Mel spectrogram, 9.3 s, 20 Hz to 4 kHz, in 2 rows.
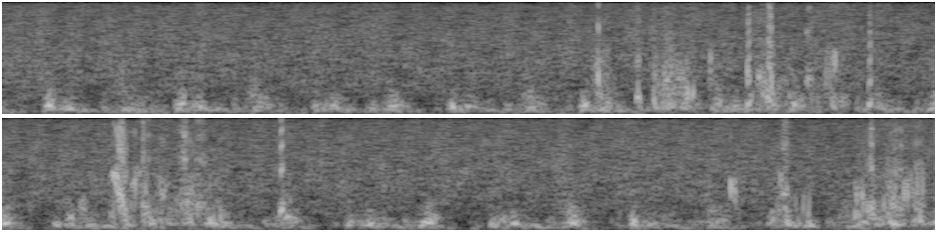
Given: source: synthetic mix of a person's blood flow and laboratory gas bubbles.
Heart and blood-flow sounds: Doppler ultrasound of blood flow; precordium
2.91-3.10 s: bubbles
3.15-3.58 s: bubbles
3.69-3.93 s: bubbles
4.01-4.25 s: bubbles
4.29-4.38 s: bubbles
4.92-4.98 s: bubbles
5.04-5.11 s: bubbles
5.19-5.82 s: bubbles
6.01-6.11 s: bubbles
8.27-8.37 s: bubbles
8.52-8.75 s: bubbles
8.85-9.30 s: bubbles
From the record:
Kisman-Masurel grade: 332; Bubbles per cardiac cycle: rolling drumbeat, 9 or more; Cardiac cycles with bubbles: 50 to 99%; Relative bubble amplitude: moderate (0.250 to 0.450); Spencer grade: 3 (all of the cardiac periods contain showers or single bubble signals, but not dominating or overriding the cardiac motion signals); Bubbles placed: anywhere in the cardiac cycle

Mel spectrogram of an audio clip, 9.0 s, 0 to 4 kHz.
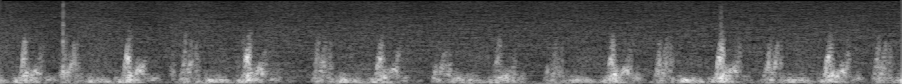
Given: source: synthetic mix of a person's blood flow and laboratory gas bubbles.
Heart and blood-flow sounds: Doppler ultrasound of blood flow; precordium
0.58-0.85 s: bubbles
From the record:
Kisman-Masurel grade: 111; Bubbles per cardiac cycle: 1 to 2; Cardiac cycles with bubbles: 1 to 10%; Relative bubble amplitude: barely perceptible (0.100 to 0.250); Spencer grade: 1 (occasional bubble signal discernible with the cardiac motion signal, with majority of cardiac periods free of bubbles); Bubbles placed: only in the low amplitude regions of the cardiac cycle

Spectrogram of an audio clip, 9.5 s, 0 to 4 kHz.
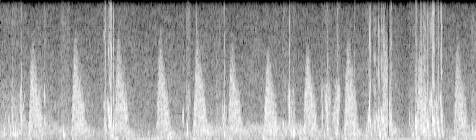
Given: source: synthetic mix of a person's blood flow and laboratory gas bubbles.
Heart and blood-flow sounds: Doppler ultrasound of blood flow; subclavian vein
0.03-0.52 s: bubbles
0.85-0.93 s: bubbles
1.20-1.39 s: bubbles
2.05-2.52 s: bubbles
3.63-3.80 s: bubbles
3.88-3.96 s: bubbles
4.35-4.54 s: bubbles
5.28-5.34 s: bubbles
5.43-5.55 s: bubbles
5.63-5.92 s: bubbles
6.39-6.80 s: bubbles
7.05-7.09 s: bubbles
7.29-7.87 s: bubbles
8.16-8.90 s: bubbles
9.41-9.53 s: bubbles
From the record:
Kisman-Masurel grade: 243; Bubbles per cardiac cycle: several, 3 to 8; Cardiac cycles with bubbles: 100%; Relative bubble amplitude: loud (0.450 to 0.775); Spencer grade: 3 (all of the cardiac periods contain showers or single bubble signals, but not dominating or overriding the cardiac motion signals); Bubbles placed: anywhere in the cardiac cycle

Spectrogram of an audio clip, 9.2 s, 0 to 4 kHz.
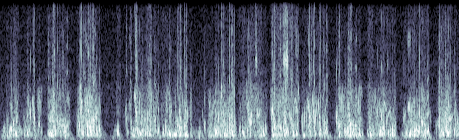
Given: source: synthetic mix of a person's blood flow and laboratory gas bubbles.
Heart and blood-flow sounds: Doppler ultrasound of blood flow; precordium
0.11-0.42 s: bubbles
0.45-0.86 s: bubbles
0.95-1.44 s: bubbles
1.52-2.04 s: bubbles
2.32-2.44 s: bubbles
2.49-3.88 s: bubbles
4.04-5.36 s: bubbles
5.39-6.58 s: bubbles
6.69-7.30 s: bubbles
7.33-7.95 s: bubbles
8.02-8.64 s: bubbles
8.69-9.19 s: bubbles
From the record:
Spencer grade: 4 (maximum detectable bubble signal sounding continuously throughout systole and diastole of every cardiac period, and overriding the amplitude of the normal cardiac signals); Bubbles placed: anywhere in the cardiac cycle

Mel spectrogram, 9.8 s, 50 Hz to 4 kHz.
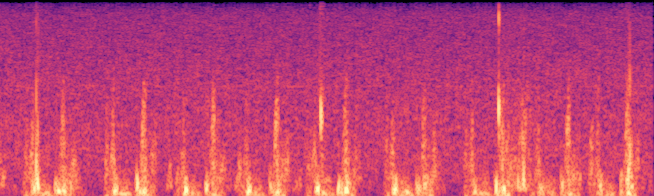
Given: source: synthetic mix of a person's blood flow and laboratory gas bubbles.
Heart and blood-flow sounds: Doppler ultrasound of blood flow; precordium
0.00-0.03 s: bubbles
0.55-0.64 s: bubbles
4.81-4.91 s: bubbles
7.48-8.01 s: bubbles
9.41-9.54 s: bubbles
From the record:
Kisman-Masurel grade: 123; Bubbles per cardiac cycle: 1 to 2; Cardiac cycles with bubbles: 10 to 50%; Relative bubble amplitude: loud (0.450 to 0.775); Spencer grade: 2 (many but less than half of the cardiac periods contain bubble signals, singularly or in groups); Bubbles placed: only in the low amplitude regions of the cardiac cycle

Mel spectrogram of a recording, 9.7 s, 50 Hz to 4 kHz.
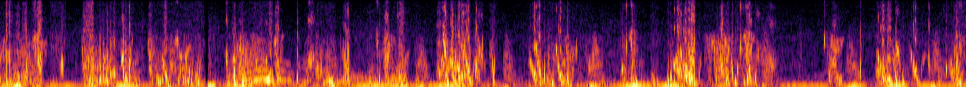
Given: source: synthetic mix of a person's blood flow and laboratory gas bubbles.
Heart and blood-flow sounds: Doppler ultrasound of blood flow; subclavian vein
0.00-0.67 s: bubbles
0.81-1.43 s: bubbles
1.47-2.04 s: bubbles
2.23-2.84 s: bubbles
2.94-3.55 s: bubbles
3.67-4.11 s: bubbles
4.15-4.22 s: bubbles
4.36-4.99 s: bubbles
5.27-5.93 s: bubbles
6.20-6.45 s: bubbles
6.50-6.60 s: bubbles
6.64-7.77 s: bubbles
8.22-8.45 s: bubbles
8.56-8.64 s: bubbles
8.75-9.34 s: bubbles
9.37-9.67 s: bubbles
From the record:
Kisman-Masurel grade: 342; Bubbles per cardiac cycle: rolling drumbeat, 9 or more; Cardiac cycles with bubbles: 100%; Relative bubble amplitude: moderate (0.250 to 0.450); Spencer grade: 3 (all of the cardiac periods contain showers or single bubble signals, but not dominating or overriding the cardiac motion signals); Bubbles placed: anywhere in the cardiac cycle

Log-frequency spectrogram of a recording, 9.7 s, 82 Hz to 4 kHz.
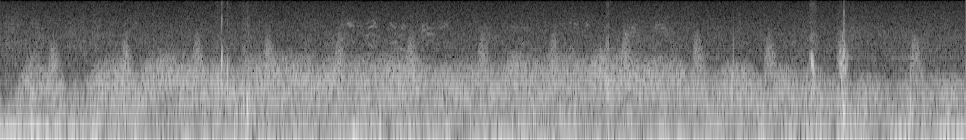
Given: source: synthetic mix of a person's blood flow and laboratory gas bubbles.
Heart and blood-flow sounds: Doppler ultrasound of blood flow; subclavian vein
2.15-2.31 s: bubbles
2.41-2.57 s: bubbles
6.05-6.12 s: bubbles
8.10-8.17 s: bubbles
8.38-8.50 s: bubbles
From the record:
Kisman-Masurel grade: 122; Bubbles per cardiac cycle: 1 to 2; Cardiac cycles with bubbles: 10 to 50%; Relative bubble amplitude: moderate (0.250 to 0.450); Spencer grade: 2 (many but less than half of the cardiac periods contain bubble signals, singularly or in groups); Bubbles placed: anywhere in the cardiac cycle

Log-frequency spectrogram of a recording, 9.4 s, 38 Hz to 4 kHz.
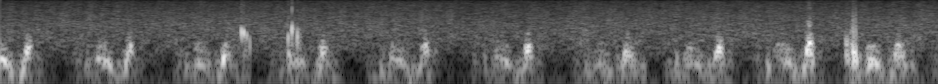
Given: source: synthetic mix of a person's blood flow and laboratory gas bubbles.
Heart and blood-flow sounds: Doppler ultrasound of blood flow; precordium
2.39-2.50 s: bubbles
2.85-3.00 s: bubbles
8.43-8.59 s: bubbles
From the record:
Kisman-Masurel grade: 123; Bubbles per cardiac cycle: 1 to 2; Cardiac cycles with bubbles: 10 to 50%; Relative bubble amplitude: loud (0.450 to 0.775); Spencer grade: 2 (many but less than half of the cardiac periods contain bubble signals, singularly or in groups); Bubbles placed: only in the low amplitude regions of the cardiac cycle

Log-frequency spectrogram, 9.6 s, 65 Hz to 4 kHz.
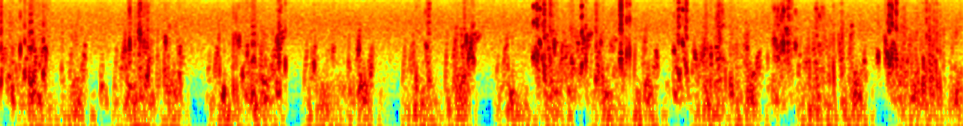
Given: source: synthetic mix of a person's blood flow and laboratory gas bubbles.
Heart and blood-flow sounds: Doppler ultrasound of blood flow; precordium
0.00-0.51 s: bubbles
0.99-1.09 s: bubbles
1.23-1.73 s: bubbles
1.75-1.90 s: bubbles
2.30-2.90 s: bubbles
3.11-3.19 s: bubbles
3.24-3.50 s: bubbles
4.13-4.21 s: bubbles
4.24-4.33 s: bubbles
4.48-4.85 s: bubbles
5.31-6.33 s: bubbles
6.71-7.43 s: bubbles
7.65-8.03 s: bubbles
8.11-8.47 s: bubbles
8.75-9.45 s: bubbles
From the record:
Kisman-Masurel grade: 342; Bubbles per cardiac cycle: rolling drumbeat, 9 or more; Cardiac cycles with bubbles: 100%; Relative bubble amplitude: moderate (0.250 to 0.450); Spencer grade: 3 (all of the cardiac periods contain showers or single bubble signals, but not dominating or overriding the cardiac motion signals); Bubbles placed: only in the low amplitude regions of the cardiac cycle

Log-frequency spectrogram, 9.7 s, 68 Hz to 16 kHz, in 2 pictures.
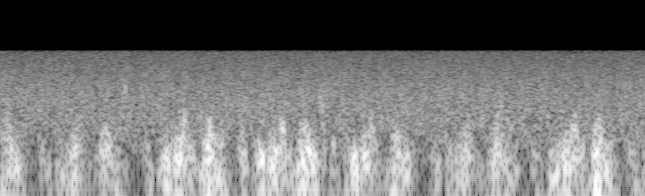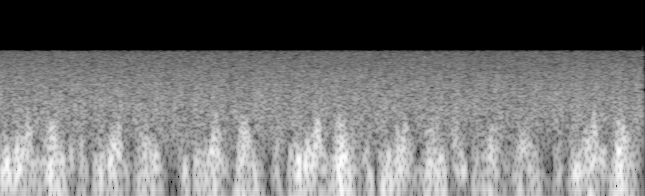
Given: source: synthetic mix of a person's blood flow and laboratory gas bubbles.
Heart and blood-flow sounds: Doppler ultrasound of blood flow; precordium
0.95-0.99 s: bubbles
1.65-1.68 s: bubbles
1.80-1.92 s: bubbles
2.42-2.49 s: bubbles
3.72-3.94 s: bubbles
3.98-4.04 s: bubbles
5.34-5.46 s: bubbles
8.09-8.21 s: bubbles
8.24-8.33 s: bubbles
From the record:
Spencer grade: 2 (many but less than half of the cardiac periods contain bubble signals, singularly or in groups); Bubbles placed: anywhere in the cardiac cycle

